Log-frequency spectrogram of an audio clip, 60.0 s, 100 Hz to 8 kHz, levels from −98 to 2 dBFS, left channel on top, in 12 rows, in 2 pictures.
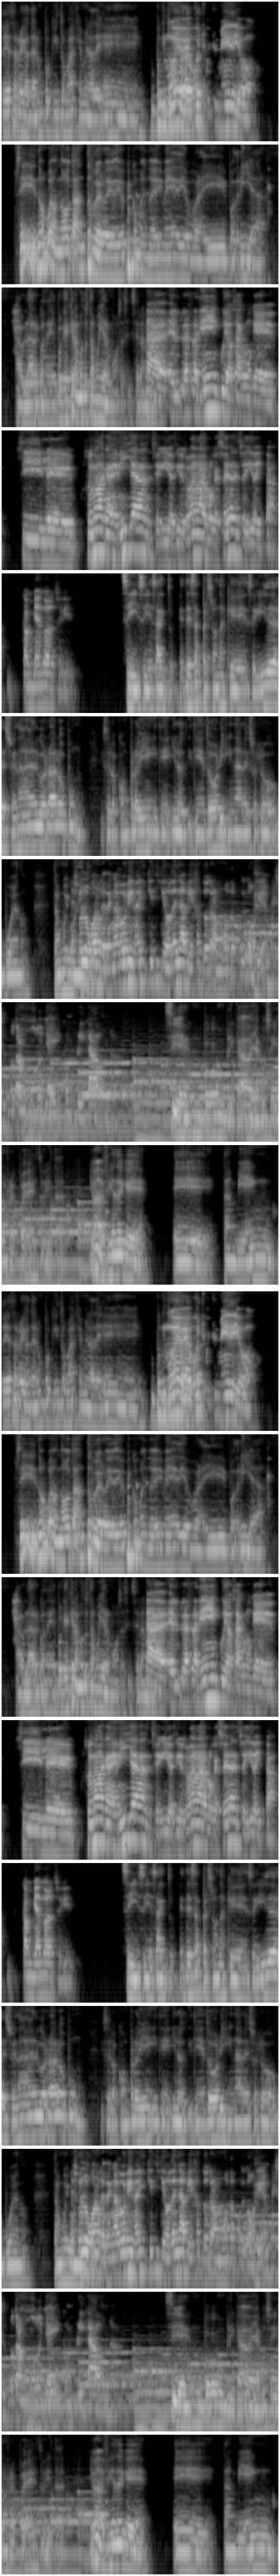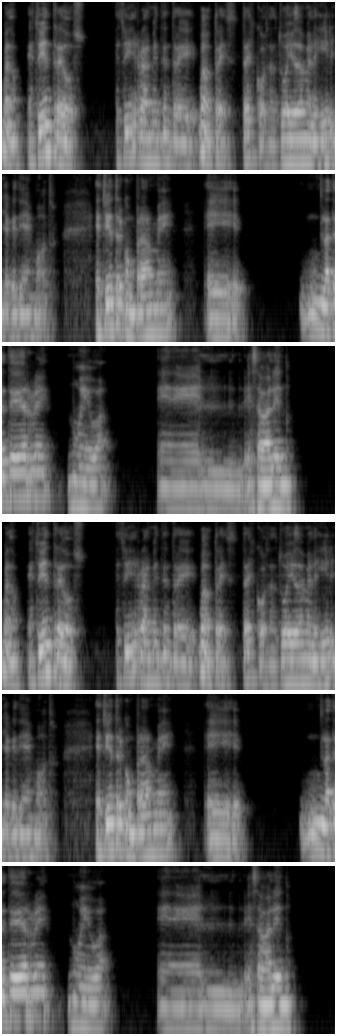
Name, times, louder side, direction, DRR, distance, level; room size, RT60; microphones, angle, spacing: voice 1, 0.0-3.6 5.2-9.8 10.2-12.8 22.2-26.4 26.8-30.4 30.9-31.6 34.5-34.7 37.9-41.1 41.5-42.5 43.0-46.2 46.7-50.6 50.9-52.5 53.0-53.5 54.4-55.6 55.9-56.5 57.3-59.2, equal, 25° left, 0.5 m, -32 dB
voice 2, 2.9-3.6 3.8-4.5 7.3-7.5 10.2-10.3 12.6-14.9 15.3-20.0 20.4-21.2 31.2-37.1, right 1 dB, 40° right, 0.6 m, -30 dB
sound 1, 33.7-41.9, left 2 dB, 80° left, 0.6 m, -37 dB
3.0 x 2.0 x 2.6 m
head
